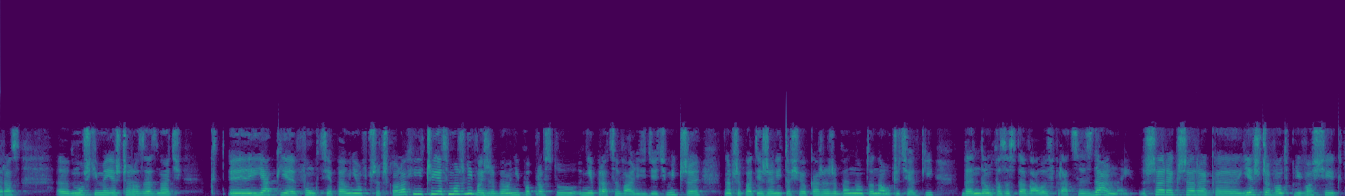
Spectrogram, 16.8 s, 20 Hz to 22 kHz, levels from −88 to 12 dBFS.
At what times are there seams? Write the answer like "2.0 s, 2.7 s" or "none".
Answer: none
